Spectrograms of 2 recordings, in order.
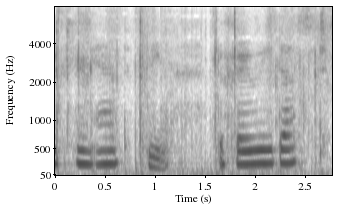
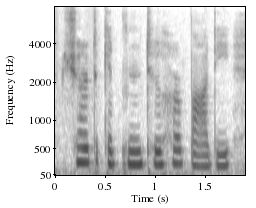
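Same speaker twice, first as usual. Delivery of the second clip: usual speaking voice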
